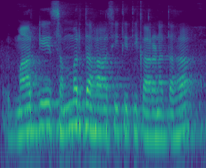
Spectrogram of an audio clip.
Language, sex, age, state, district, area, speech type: Sanskrit, male, 45-60, Karnataka, Bangalore Urban, urban, spontaneous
